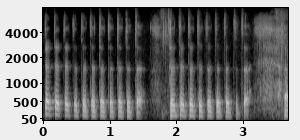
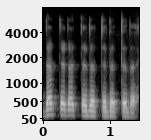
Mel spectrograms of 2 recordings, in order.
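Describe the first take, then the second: First: "da" tapped out evenly, machine-gun style; equal-length syllables. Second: "da" in uneven long-short bounces; bouncy American rhythm. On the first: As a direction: give every da exactly the same length and weight. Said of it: "every syllable is, like, equal, equal length". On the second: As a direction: bounce along on da, stressing every other one. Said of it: "kinda bounce as we're speaking". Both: Shown as a demonstration.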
